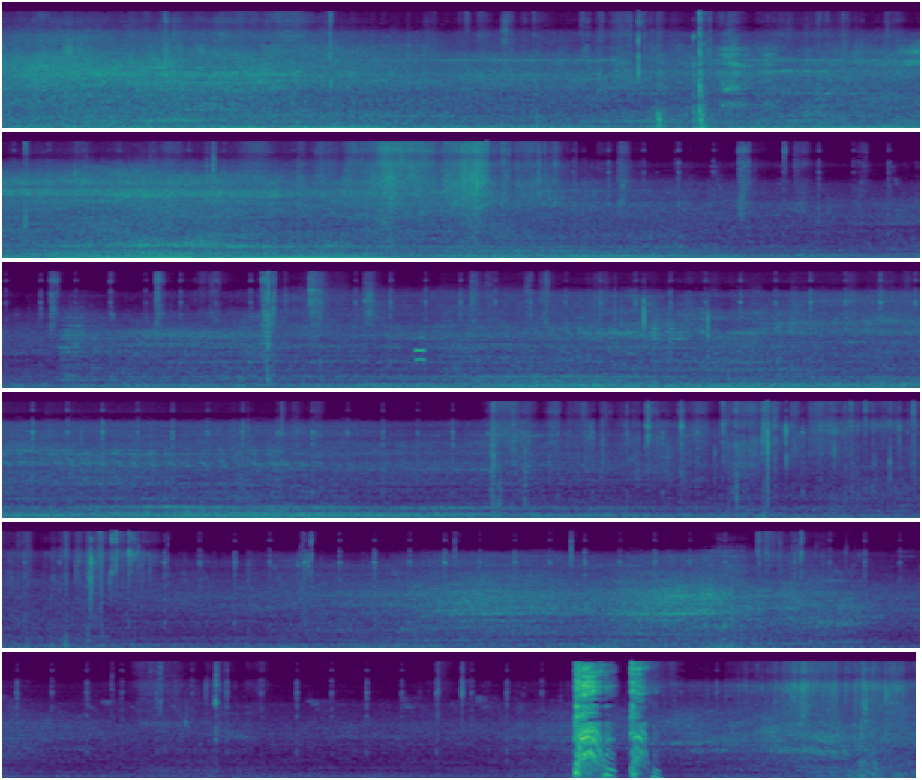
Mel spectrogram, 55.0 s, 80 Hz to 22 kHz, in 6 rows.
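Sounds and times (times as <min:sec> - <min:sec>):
vehicle engine rumbling: 0:00.0 - 0:51.5, 0:52.6 - 0:55.0.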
